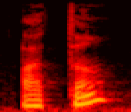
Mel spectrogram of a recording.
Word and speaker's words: atteint: Okay, as usual, final T not pronounced. Atteint, éteint, feint, peint, teint.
